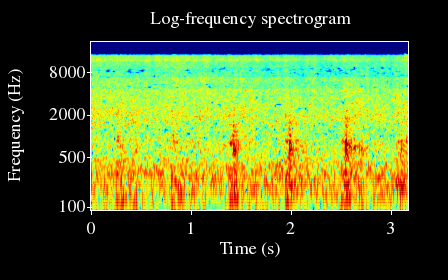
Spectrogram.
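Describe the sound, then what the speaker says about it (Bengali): Palm fruit (taal) pulp is scraped by hand in a home kitchen while cooking goes on nearby, giving a steady rasping hiss with a few slightly louder scraping strokes at even intervals. "বাবা এখন তাল চাঁচছে দেখো"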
